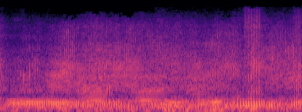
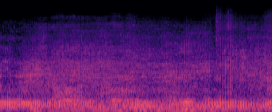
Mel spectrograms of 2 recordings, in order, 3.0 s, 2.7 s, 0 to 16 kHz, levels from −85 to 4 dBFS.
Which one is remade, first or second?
second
